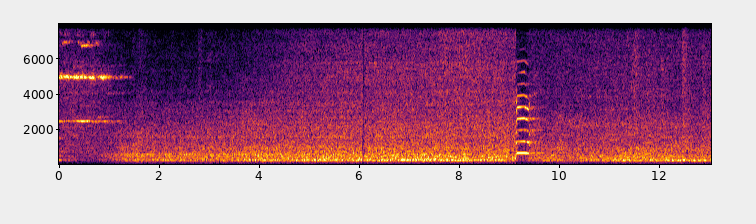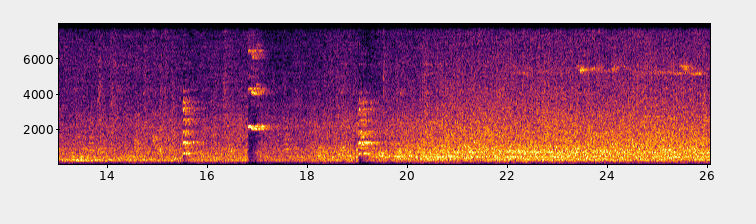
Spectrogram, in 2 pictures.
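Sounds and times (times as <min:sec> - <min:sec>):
high wheel squeal: 0:00.0 - 0:01.5, 0:16.8 - 0:17.4, 0:23.4 - 0:24.5, 0:25.3 - 0:26.0
train wheels rumbling on rail: 0:00.0 - 0:26.0
train horn toot: 0:09.1 - 0:09.8, 0:15.5 - 0:16.0, 0:16.8 - 0:17.4, 0:19.0 - 0:19.5.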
